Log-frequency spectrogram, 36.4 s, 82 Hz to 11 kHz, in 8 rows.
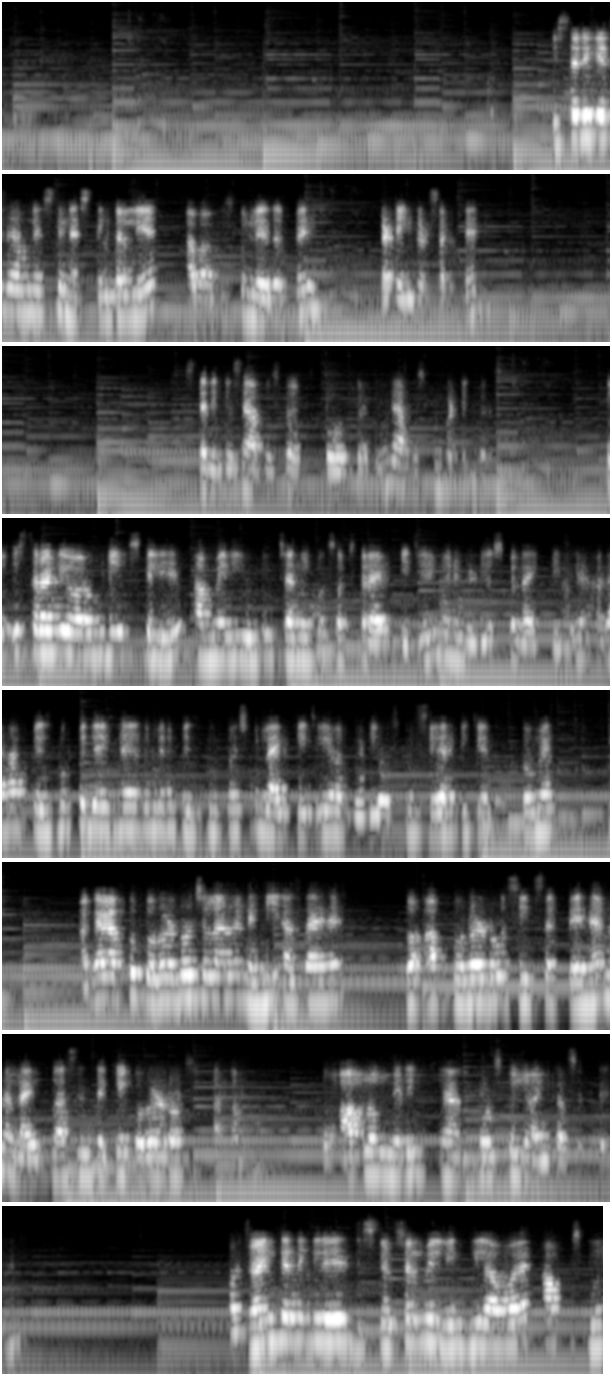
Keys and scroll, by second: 12.9 ctrl+e.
